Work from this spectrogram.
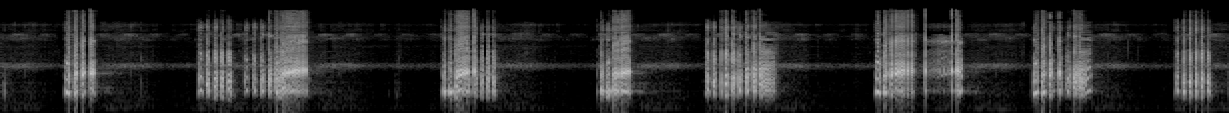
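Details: Croaking of a toad (bangkong): rasping, broadband croaks, some single and some doubled, coming irregularly about once a second, with complete silence between them and a thin constant high whine in the background.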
